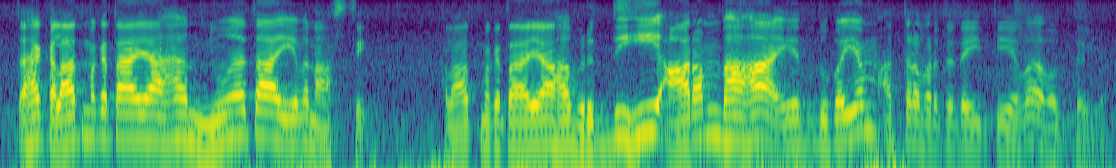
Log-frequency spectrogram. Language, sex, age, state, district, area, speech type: Sanskrit, male, 45-60, Tamil Nadu, Kanchipuram, urban, spontaneous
